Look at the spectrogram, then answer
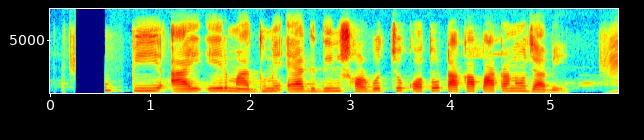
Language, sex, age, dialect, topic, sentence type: Bengali, female, 18-24, Northern/Varendri, banking, question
